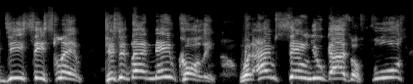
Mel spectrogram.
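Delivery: loud, heated callout; angry shout. Real, not acted. Host calling out D C Slim by name, loud and angry. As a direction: yell it right at the chatter.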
